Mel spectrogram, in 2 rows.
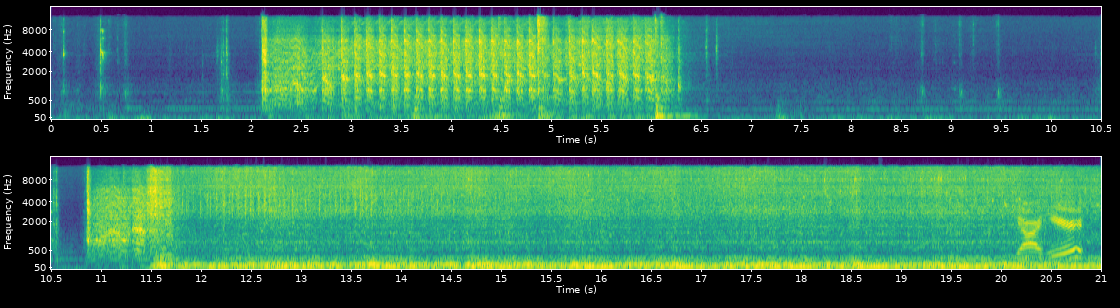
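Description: A 1979 Buick Regal, fitted with a 6.0 engine, cranks over for several seconds, falls quiet, then cranks again and catches, settling into a loud steady idle.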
